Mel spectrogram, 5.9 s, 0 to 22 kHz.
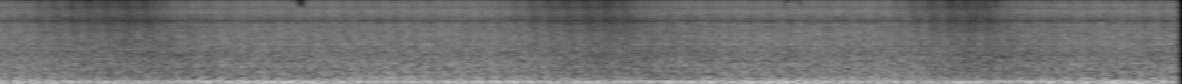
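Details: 1949 Ford F1 with owner-rebuilt engine, first run after sitting 20 years, choke partly on, fuel pump on, no working water pump: lumpy, uneven idle with a steady skip under the exhaust rumble; owner says it is missing on one cylinder.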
